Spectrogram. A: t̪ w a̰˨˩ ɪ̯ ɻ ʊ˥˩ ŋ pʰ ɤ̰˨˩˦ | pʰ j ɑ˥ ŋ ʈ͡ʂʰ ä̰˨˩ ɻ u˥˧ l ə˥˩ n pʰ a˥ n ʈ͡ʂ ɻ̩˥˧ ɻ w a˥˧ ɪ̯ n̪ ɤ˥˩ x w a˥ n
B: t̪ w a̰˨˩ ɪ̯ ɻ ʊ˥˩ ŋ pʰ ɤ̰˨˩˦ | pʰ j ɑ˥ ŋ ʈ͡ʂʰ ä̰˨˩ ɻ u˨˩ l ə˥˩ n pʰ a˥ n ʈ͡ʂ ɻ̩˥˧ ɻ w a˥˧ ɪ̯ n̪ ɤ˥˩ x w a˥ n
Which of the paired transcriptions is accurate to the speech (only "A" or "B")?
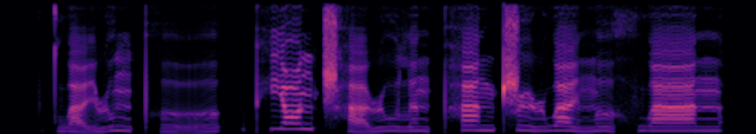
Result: A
